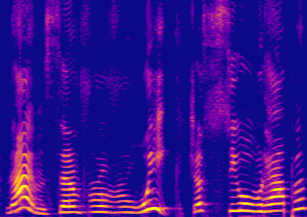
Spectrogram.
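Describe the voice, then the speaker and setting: A boisterous little boy in a storybook, raising his voice to argue his case with stubborn, injured certainty. His tone is bright and a little high, a woman putting him on as she reads. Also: lively intonation, quick pace. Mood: aggrieved. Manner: loud, indignant, argumentative.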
